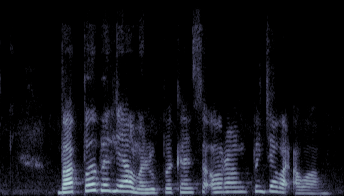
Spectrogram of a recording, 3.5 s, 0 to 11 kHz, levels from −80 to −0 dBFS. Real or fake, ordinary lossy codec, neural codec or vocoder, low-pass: fake; Opus, 16 kbps; vocoder, 22.05 kHz, 80 mel bands, WaveNeXt; 9.9 kHz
